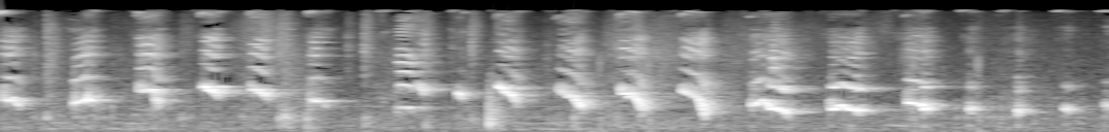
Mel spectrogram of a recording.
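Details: Muffin, a whippet indoors, reacting to its own reflection in a mirror: rapid high whining yelps that fall in pitch, about two per second, loud and uneven, with a faint clatter between them.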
